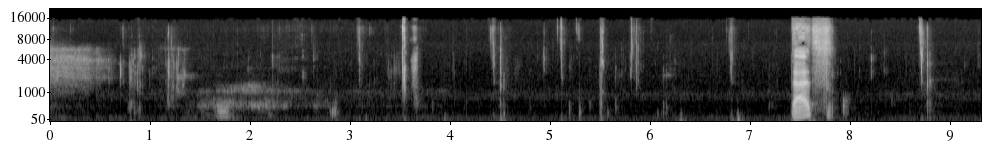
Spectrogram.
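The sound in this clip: Faint chewing of a flavored Wingstop chicken wing being tasted: many soft, scattered clicks, bites and wet crunches in quiet, with one louder crunch near the end.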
